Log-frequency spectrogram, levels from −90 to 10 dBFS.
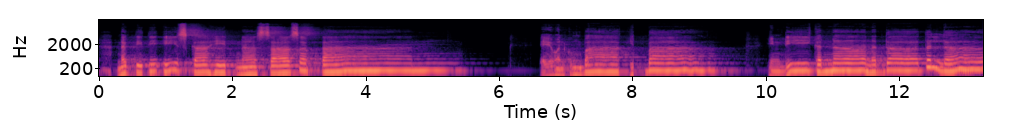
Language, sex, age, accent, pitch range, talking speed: Filipino, male, 50-69, native, 155-200 Hz, 55 wpm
